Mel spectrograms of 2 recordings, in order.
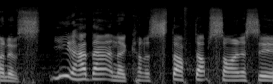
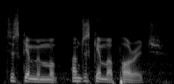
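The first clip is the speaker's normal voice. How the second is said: grumpy mumble; 14 semitones lower, 8 dB quieter, faster than usual. Retold or imitated. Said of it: "I'll be like".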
